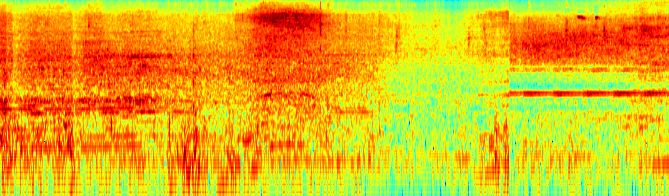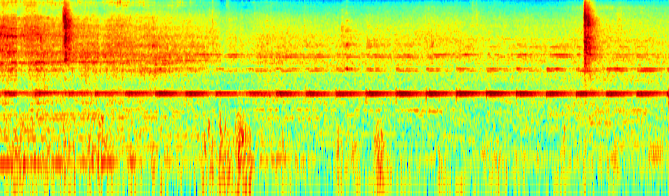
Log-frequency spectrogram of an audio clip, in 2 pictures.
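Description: Japanese railway level-crossing warning bell starting about a third of the way in, a steady repeating electronic ding at about two strokes a second: the signal that a train is approaching and the barriers are lowering. Before it, street traffic and wind noise.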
